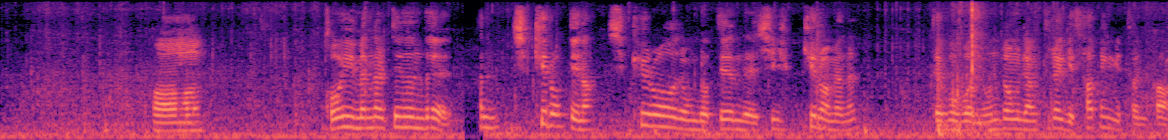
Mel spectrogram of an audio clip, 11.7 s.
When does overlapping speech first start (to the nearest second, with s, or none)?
none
